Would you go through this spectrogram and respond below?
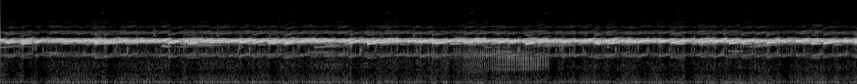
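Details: Night chorus of many spring peepers at a frog pond early in the year, the shrill piping calls overlapping into one continuous high-pitched drone without gaps.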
